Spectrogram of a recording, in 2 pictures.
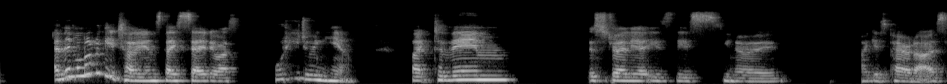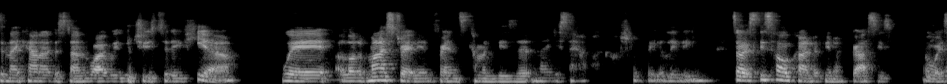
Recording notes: A rainy day in Florence via Zoom.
